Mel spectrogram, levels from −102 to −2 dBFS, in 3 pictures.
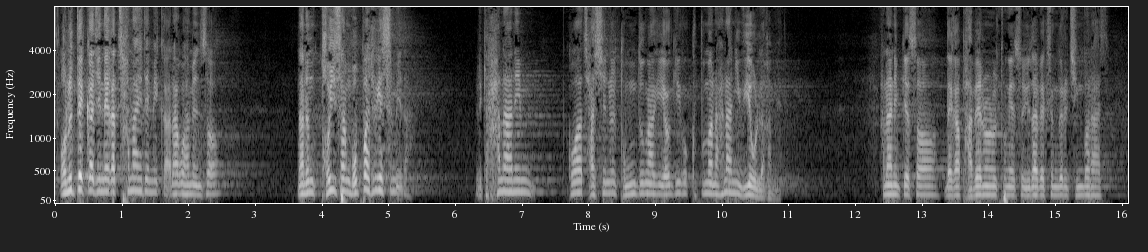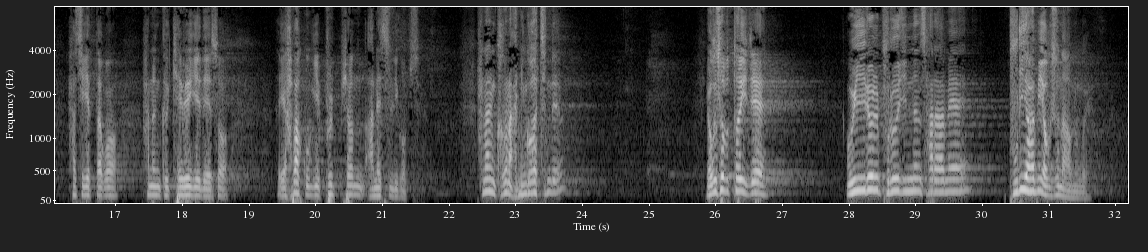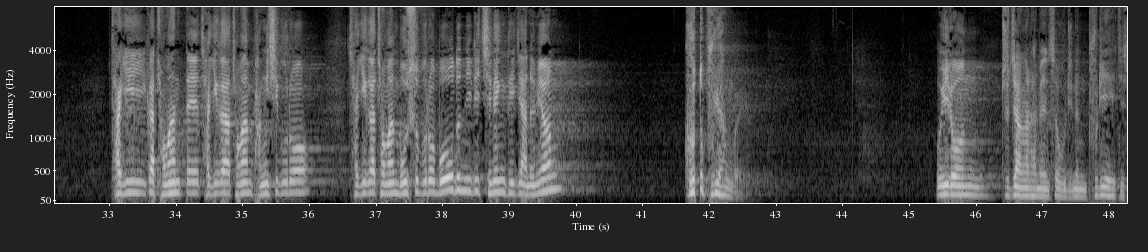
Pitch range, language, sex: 125-170 Hz, Korean, male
